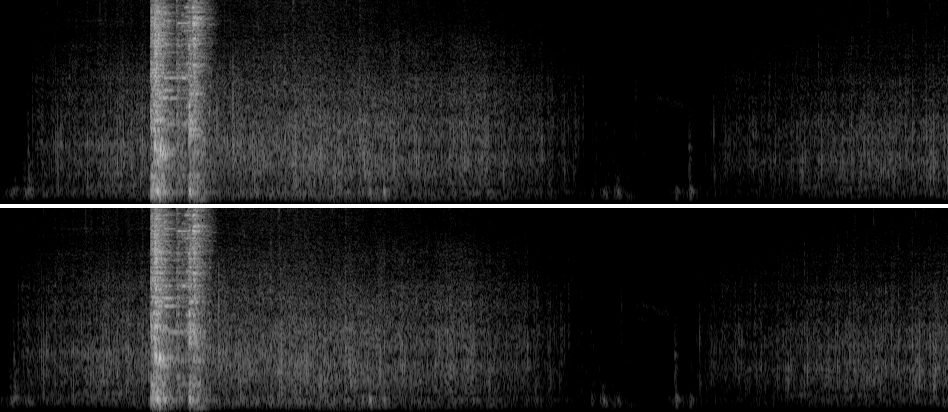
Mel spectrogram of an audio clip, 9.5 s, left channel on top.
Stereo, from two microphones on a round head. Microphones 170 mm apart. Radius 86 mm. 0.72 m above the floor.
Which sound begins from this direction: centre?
Breaking glass, at 1.5 s.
